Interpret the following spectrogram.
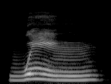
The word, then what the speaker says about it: wing: Wing when when when some people in the U.S do make a very hard G sound on Wing um but some people don't so it's kind of good to know the more precise um version which is just that one sound NG versus that extra puff for that g sound at the end that some people do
